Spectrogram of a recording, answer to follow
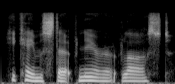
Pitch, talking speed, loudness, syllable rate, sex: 165 Hz, 240 wpm, -18 LUFS, 4.9 syllables/s, female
